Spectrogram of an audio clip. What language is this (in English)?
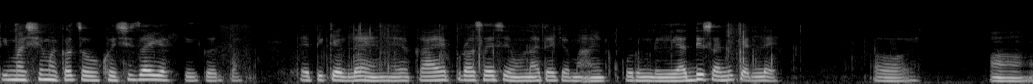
Konkani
